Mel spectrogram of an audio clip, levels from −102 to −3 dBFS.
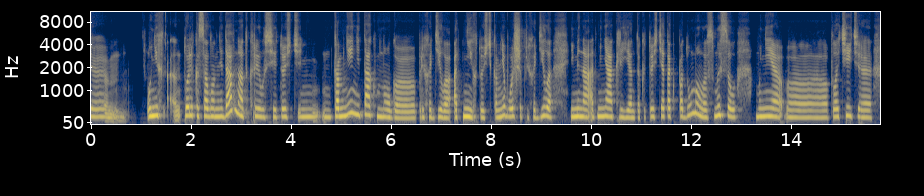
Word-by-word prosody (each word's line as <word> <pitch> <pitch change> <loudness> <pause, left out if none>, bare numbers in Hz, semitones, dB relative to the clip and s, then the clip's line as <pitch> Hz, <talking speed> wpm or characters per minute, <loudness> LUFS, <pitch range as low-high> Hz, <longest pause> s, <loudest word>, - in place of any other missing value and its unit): эм, 220 - -4 0.4
у 235 - +6
них 260 +2 +6
ан - - -5
только 260 0 +3
салон 235 -1 +2
недавно 295 - +4
открылся, 225 -2 -2
и, - - -2
то 230 +2 -2
есть, 230 0 -3
нь 225 +1 -1
нь 215 -2 -3
ко 235 +1 +5
мне 265 +8 +3
не 295 -4 +1
так 285 -2 +1
много 195 -4 -1
приходило 210 0 -2
от 210 +2 -3
них, 225 -2 +5
то - - -6
есть 200 0 -5
ко 210 - -6
мне 225 +5 +1
больше 235 +1 0
приходило 220 +2 -2 0.3
именно 230 -1 +4
от 215 +2 -5
меня 235 -1 +3
клиенток. 205 -3 -4
И - - -18
то 230 - -4
есть 230 +1 -4
я 240 - +1
так 235 0 -2
подумала: 250 +1 0
смысл 245 0 0 0.4
мне, 235 -1 +2
э, 205 -1 -3
платить, 230 +2 -1
э, 210 -2 -2
230 Hz, 160 wpm, -22 LUFS, 210-240 Hz, 0.4 s, у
